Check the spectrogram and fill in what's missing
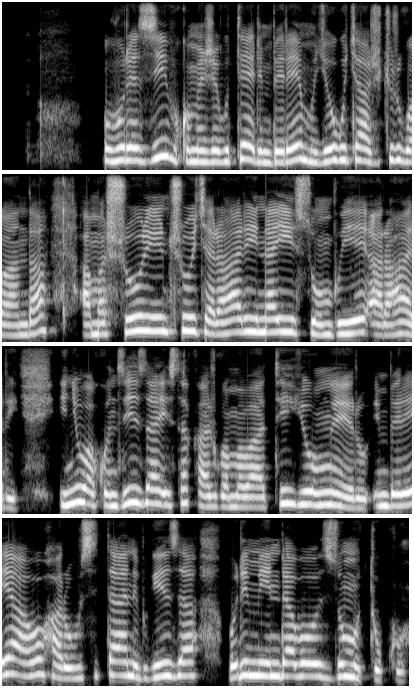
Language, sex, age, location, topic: Kinyarwanda, female, 50+, Nyagatare, education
